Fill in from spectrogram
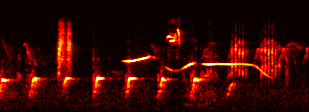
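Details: Oriental magpie-robin, an international champion bird, in full 'isian' song: a loud, long whistle sliding down, then a level whistle falling away, among short repeated mid-pitched notes and bursts of high chatter.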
